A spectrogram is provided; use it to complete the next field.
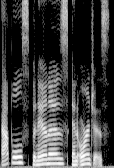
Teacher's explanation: you tend to go up on each item until the last one.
